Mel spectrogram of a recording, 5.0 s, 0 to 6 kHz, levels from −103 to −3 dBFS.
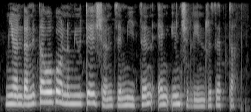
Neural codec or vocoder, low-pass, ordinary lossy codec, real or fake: none; 5.4 kHz; none; real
